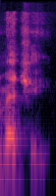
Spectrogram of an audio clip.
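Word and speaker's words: Metchie: Actually, you know, I wanted to talk about uh John Mechy. Is that how it's pronounced? That is John Mechy the third.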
